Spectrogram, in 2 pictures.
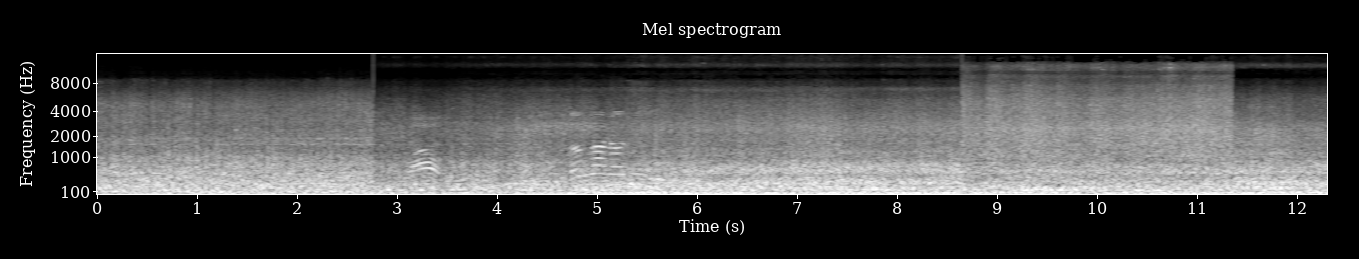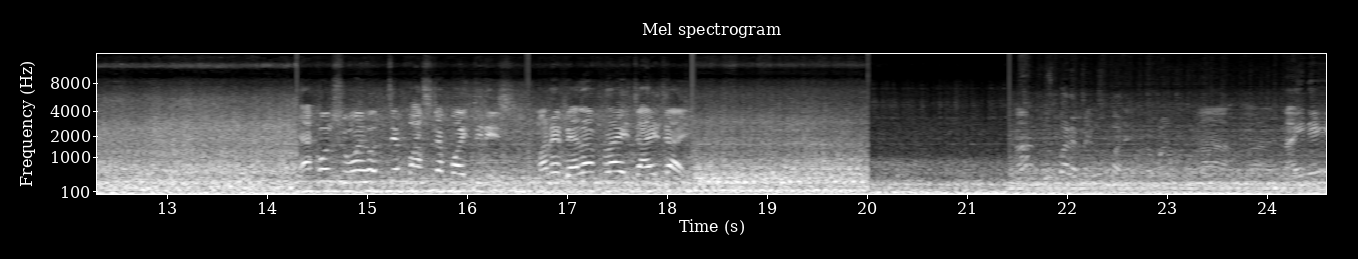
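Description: Wind rushing over the microphone and the steady rumble of a moving passenger train, recorded out of the open side of the coach at speed. A louder, hissier rush comes a little before halfway, and the sound turns duller near the end.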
